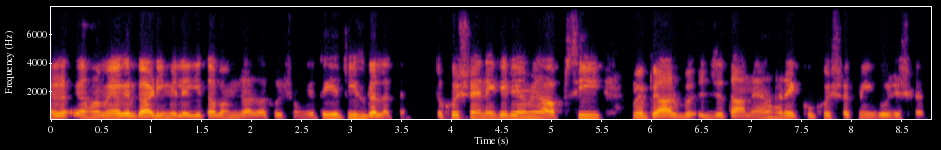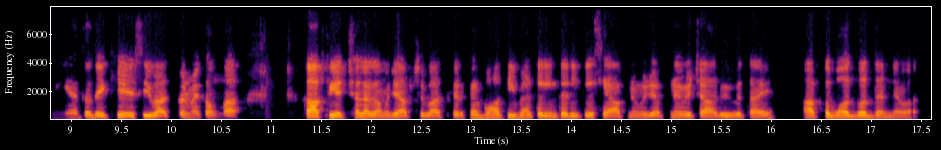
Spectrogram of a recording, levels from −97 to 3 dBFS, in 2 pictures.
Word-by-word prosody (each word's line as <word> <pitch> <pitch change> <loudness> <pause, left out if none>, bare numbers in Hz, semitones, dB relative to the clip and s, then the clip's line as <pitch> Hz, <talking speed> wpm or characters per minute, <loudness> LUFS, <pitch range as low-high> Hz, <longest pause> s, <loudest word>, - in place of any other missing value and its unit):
अ, - - 0 0.4
हमें 155 +1 +1
अगर 155 -1 +5
गाड़ी 145 +1 +6
मिलेगी 155 0 0
तब 150 +1 +2
हम 155 -2 -7
ज़्यादा 135 -1 -2
खुश 140 -2 -8
होंगे 145 +2 -10
तो 185 - -2
ये 200 0 +4
चीज़ 190 0 -2
गलत 125 -5 +3
है। - - -20 0.3
तो 175 - -4
खुश 185 +1 -1
रहने 175 -1 +2
के 175 0 +1
लिए 185 +1 +1
हमें 190 +1 0
आपसी 185 +1 +1 0.4
में 165 0 +2
प्यार 150 -1 +5
ब 155 +1 -5 0.2
जताना 140 0 -2
है, 180 +3 -6
हर 175 0 -2
एक 170 -2 0
को 165 - -7
खुश 155 -2 -5
रखने 150 - -6
की 140 - -11
कोशिश 140 0 -3
करनी 140 +4 -12
है। 170 - -5
तो 175 - +2
देखिए 165 +1 +3
इसी 165 +1 +3
बात 150 -2 +3
पर 155 - 0
मैं 150 0 -4
कहूँगा 150 +1 -1 0.7
काफ़ी 145 +4 +7
अच्छा 165 +1 0
लगा 150 -2 +3
मुझे 150 +1 0
आपसे 145 +1 -2
बात 140 -1 -1
करके। 155 +6 -2
बहुत 165 -2 -2
ही 180 - +3
बेहतरीन 155 -1 0
तरीके 150 -1 +1
से - - -2
आपने 145 +2 -6
मुझे 145 0 -2
अपने 145 +1 -4
विचार 140 -2 0
भी 140 +1 -2
बताए। 140 +1 -2 0.3
आपका 130 +4 +3
बहुत-बहुत 145 -1 +2
धन्यवाद। 140 - -6
150 Hz, 220 wpm, -24 LUFS, 145-165 Hz, 0.7 s, काफ़ी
